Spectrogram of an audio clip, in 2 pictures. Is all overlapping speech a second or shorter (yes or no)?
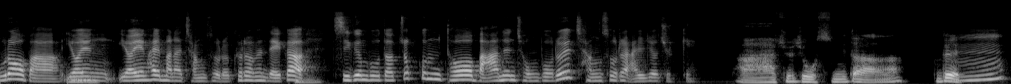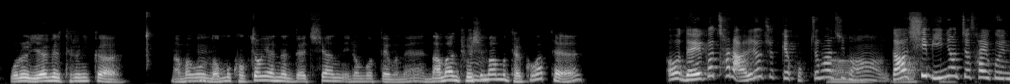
no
